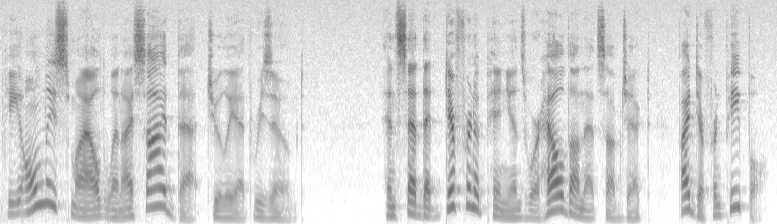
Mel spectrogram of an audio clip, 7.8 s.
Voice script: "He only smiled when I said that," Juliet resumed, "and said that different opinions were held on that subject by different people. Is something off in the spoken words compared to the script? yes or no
yes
